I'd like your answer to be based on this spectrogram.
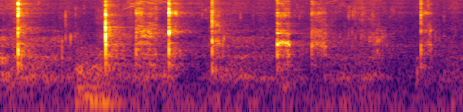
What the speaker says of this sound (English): We can stir this.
